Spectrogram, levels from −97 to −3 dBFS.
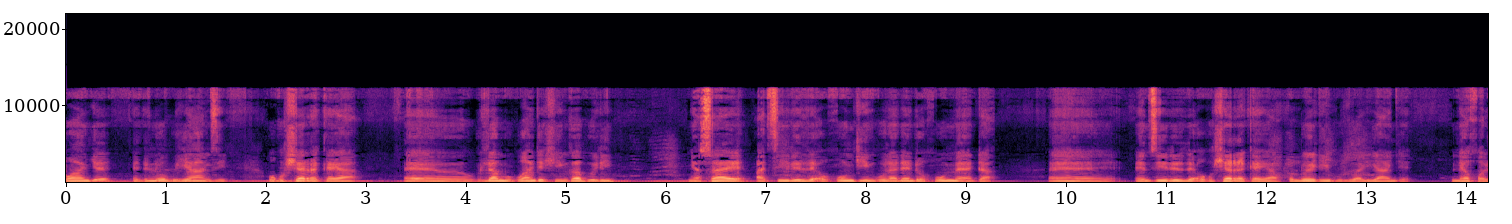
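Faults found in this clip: Throughout: sibilants gritty and lispy, top band synthetic, nothing above 12.3 kHz. Likely HE-AAC compression at a very low bitrate, around 16 kbps, with treble rebuilt by band replication.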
